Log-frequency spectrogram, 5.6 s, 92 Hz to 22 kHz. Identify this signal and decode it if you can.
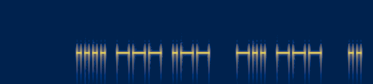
Morse code, heard as a keyed tone, about 20 wpm, 700 Hz. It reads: HOW DO I
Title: Sentences from Top 1000 Words - Review Part 1 - 20wpm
